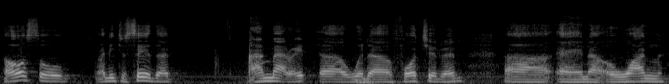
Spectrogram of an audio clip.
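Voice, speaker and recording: A pastor from Ghana, older, answering interview questions slowly with many pauses and fillers. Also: male voice, medium pitch, fairly even intonation, darkish tone. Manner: halting, many uh fillers, measured. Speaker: pastor and guest. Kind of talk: interview talk show.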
